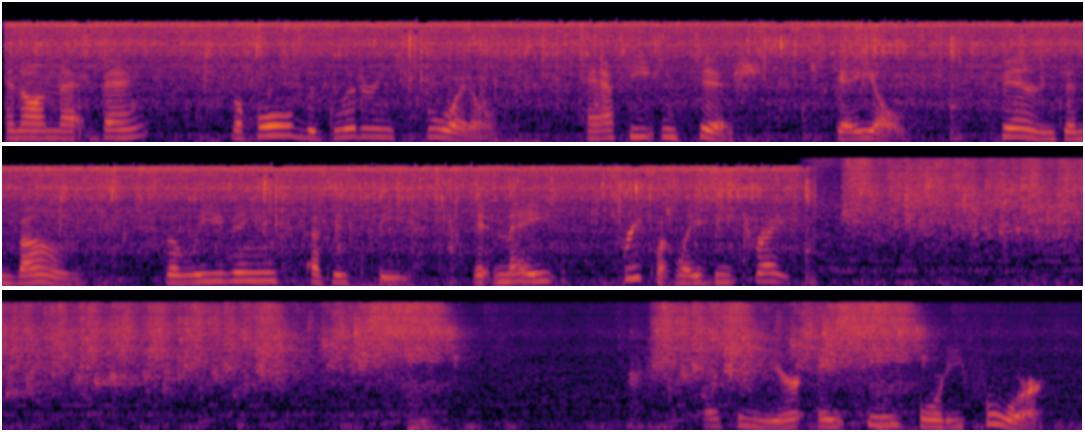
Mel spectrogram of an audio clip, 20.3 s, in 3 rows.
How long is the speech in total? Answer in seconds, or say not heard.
14 s.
